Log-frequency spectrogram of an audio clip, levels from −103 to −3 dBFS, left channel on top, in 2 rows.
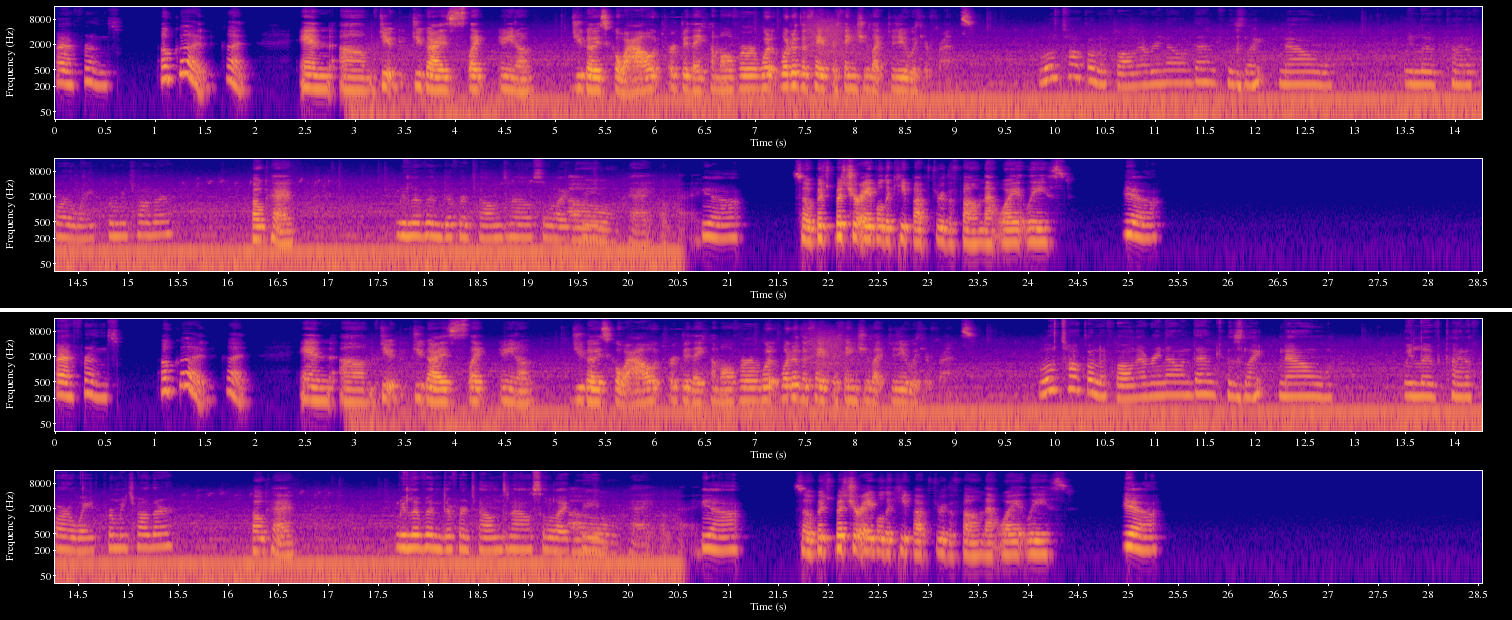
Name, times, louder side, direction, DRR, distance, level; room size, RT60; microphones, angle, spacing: voice 1, 0.0-0.5 9.8-12.8 13.5-15.5 17.7-19.8 20.7-21.1 25.0-25.3, right 3 dB, 80° right, 0.6 m, -35 dB
voice 2, 1.1-1.9 2.4-4.8 5.1-9.0 12.0-12.1 16.2-16.7 19.4-20.3 21.7-24.2, left 2 dB, 80° left, 0.7 m, -32 dB
sound 1, 2.9-20.5, left 1 dB, 15° left, 0.4 m, -43 dB
4.1 x 3.8 x 2.3 m
head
